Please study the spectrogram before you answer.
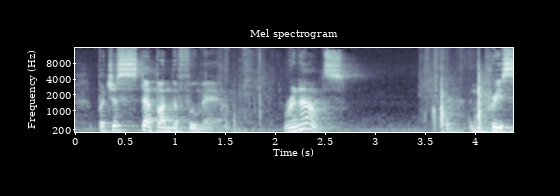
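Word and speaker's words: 踏み絵: a little icon, which in Japanese is called fumea. It looks like it's spelled fumi in the book, but I happen to know from a Japanese speaker that I've had in class before that it's pronounced fumea, this image of Jesus' face.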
